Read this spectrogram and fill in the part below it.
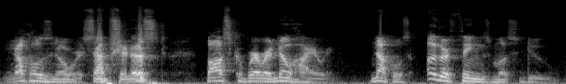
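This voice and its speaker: A man voicing a huge, dim, boastful alien enforcer with a rough rasp and broken English. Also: mid-range voice, expressive, moderate pace, fairly bright tone, lightly acted. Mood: dismissive. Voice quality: rough, raspy.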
